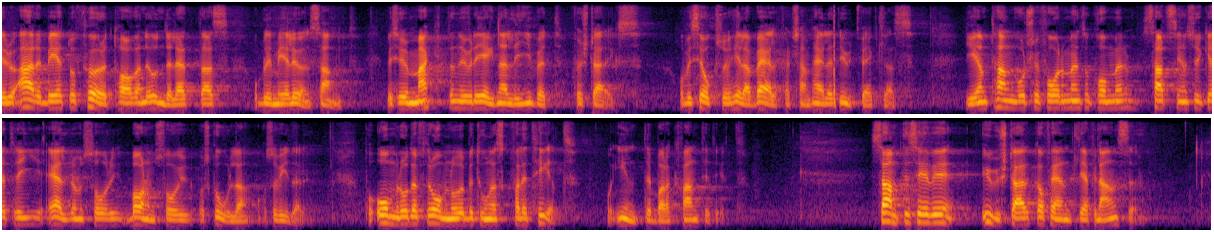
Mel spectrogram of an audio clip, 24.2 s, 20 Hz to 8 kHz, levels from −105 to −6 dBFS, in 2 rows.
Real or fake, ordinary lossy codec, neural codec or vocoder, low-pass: real; none; none; 7.2 kHz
